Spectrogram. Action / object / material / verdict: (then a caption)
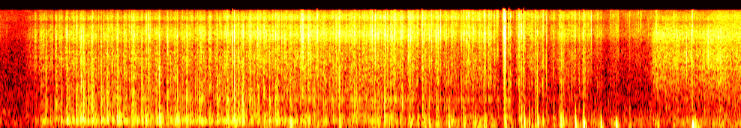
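scrape / cable-knit yarn scarf / knitted yarn / none. Long pink nails scratch and tap into a soft pink cable-knit scarf lying flat. A steady, dense, crackly rustle runs throughout, with sharper soft taps standing out near the end.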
